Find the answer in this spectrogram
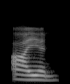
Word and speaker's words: iron: No, the R is silent over there. Iron.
